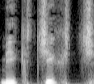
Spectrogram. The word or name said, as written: migjigj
